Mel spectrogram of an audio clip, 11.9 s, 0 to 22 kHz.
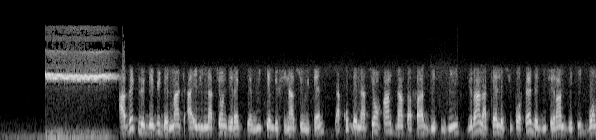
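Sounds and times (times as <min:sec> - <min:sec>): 
referee's whistle long shrill blast: 0:00.9 - 0:02.5
speech: 0:02.4 - 0:11.9.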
